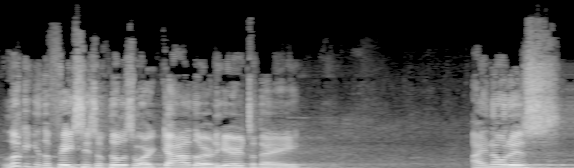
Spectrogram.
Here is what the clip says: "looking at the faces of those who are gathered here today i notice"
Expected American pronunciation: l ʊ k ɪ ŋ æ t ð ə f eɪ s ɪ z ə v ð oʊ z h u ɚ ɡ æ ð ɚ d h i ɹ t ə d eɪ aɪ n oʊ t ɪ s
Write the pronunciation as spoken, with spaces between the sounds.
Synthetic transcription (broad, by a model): l ʊ k ɪ ŋ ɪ t ð ə f eɪ s ɪ z ə v ð oʊ z h u ɚ ɡ æ ð ɚ d h i ɹ t ə d eɪ aɪ n oʊ t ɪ s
